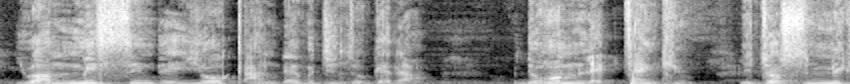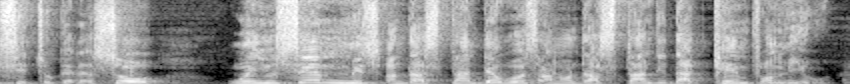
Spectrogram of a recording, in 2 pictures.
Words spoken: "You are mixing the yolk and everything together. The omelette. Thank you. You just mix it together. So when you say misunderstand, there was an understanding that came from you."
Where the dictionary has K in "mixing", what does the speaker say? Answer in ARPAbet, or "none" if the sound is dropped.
none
